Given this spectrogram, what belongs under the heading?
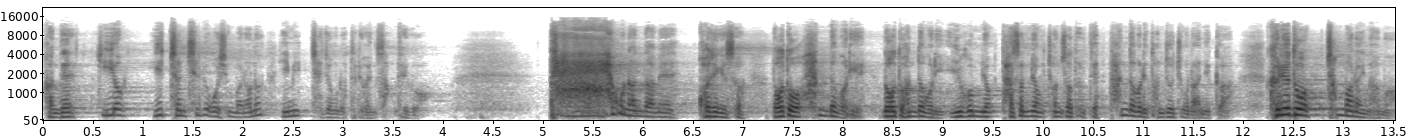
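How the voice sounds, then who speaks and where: In a Jeolla accent, the speaker talks at a fairly quick pace with an animated tone and lively intonation, over noticeable background noise. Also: man, high pitch for a man, big swings in loudness. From Jeolla region, Korea. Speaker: pastor. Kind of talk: sermon.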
